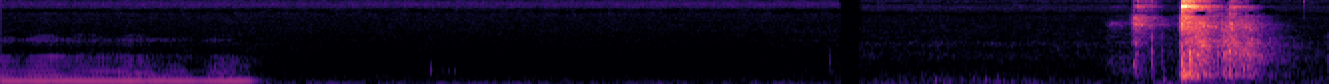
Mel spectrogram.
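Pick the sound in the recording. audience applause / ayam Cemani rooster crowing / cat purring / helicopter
cat purring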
